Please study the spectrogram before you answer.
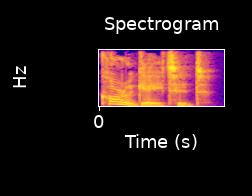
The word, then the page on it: corrugated: British English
